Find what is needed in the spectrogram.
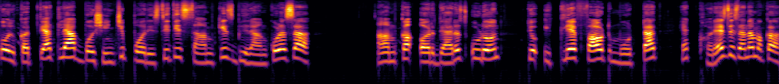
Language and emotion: Goan Konkani, disgusted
